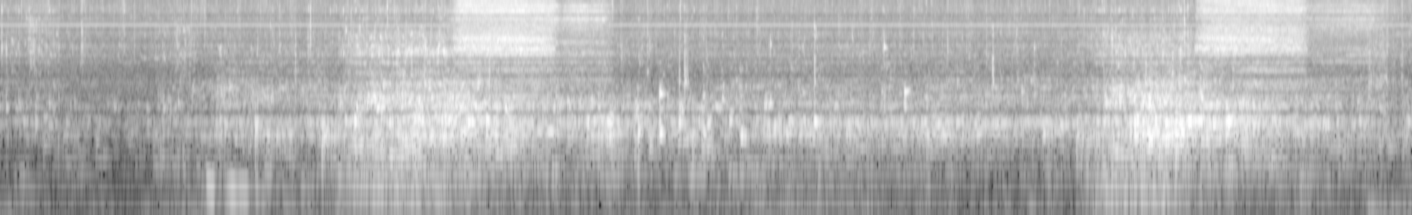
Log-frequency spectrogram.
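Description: Scuba diver breathing through a regulator underwater: two breaths about eight seconds apart, each a burst of bubbling exhaust followed by a sharp hiss, with faint scattered clicks in between.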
